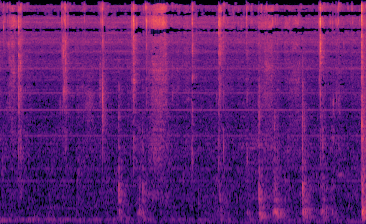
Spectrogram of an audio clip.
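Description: Close-up mouth sounds of chewing momo dumplings, with a metal fork clicking and scraping against a glass bowl of soupy dipping sauce. Short irregular clicks throughout, a run of wetter mouth sounds in the second half, and one sharp clink near the end.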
